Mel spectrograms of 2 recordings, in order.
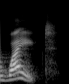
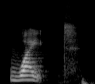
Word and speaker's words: wiped: The way we pronounce this ED ending is actually like a T sound.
